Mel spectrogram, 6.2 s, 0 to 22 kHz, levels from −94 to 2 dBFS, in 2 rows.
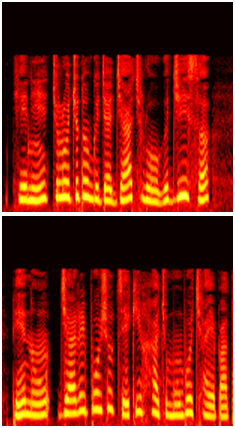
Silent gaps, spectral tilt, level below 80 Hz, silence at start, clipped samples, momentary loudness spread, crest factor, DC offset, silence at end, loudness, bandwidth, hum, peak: none; -6 dB/octave; -56 dBFS; 0.2 s; under 0.1%; 6 LU; 14 dB; under 0.1%; 0.1 s; -24 LUFS; 8 kHz; none; -10 dBFS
